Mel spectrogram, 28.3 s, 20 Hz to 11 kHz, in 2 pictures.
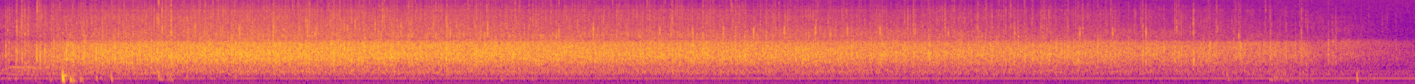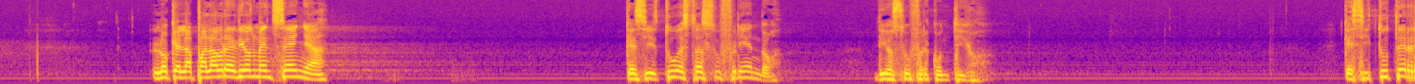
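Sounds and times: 
large audience applause: 0:00.0 - 0:14.2
speech: 0:15.7 - 0:17.5, 0:20.4 - 0:22.0, 0:22.9 - 0:24.1, 0:27.6 - 0:28.2.

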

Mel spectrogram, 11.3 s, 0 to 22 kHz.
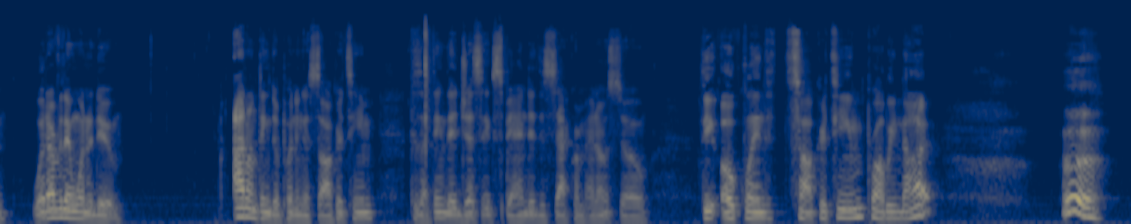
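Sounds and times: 
speech: 0:00.0 - 0:01.3, 0:02.3 - 0:09.4, 0:10.6 - 0:11.1
person yawning: 0:09.9 - 0:11.2.

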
